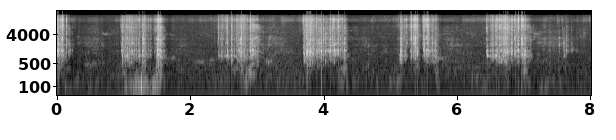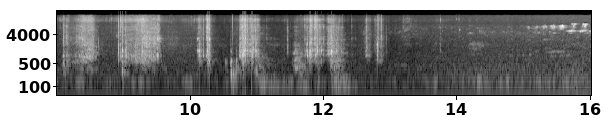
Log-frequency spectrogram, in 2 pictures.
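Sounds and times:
hands digging in dry sand: 0:00.9 - 0:04.5, 0:05.1 - 0:13.0.

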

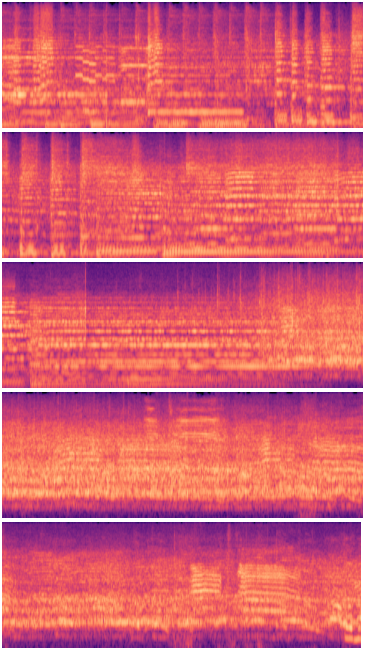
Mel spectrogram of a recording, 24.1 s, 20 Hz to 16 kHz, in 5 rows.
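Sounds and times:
audience cheering and screaming: 0:12.1 - 0:24.0.

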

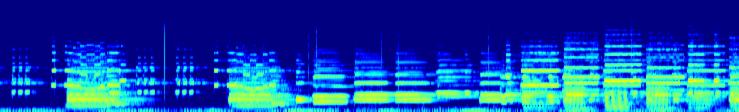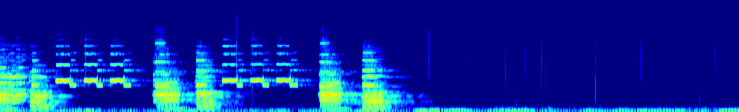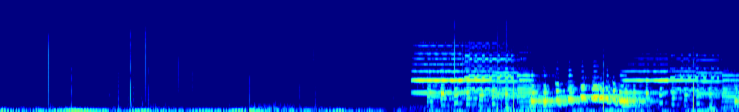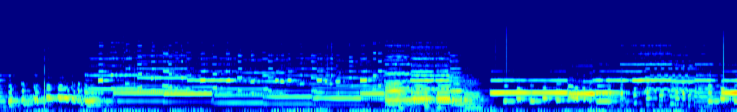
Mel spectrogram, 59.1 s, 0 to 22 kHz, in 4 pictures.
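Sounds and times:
record surface crackle: 0:00.0 - 0:59.0
wind ensemble chords: 0:37.9 - 0:48.7.

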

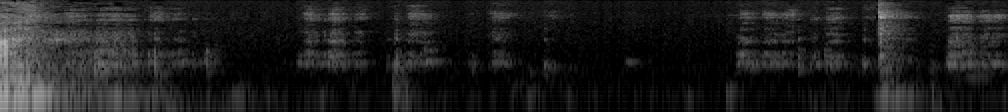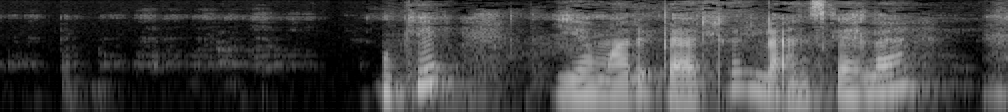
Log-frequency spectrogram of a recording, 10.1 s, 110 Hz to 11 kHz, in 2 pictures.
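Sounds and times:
marker pen scratching on whiteboard: 0:00.0 - 0:02.9, 0:03.6 - 0:07.2.

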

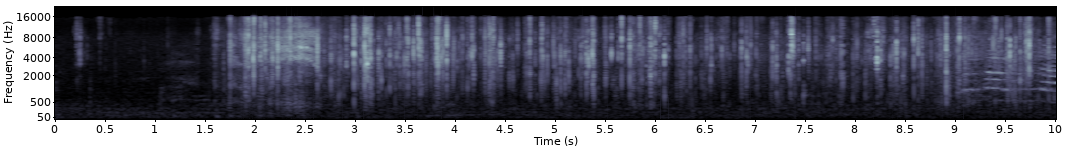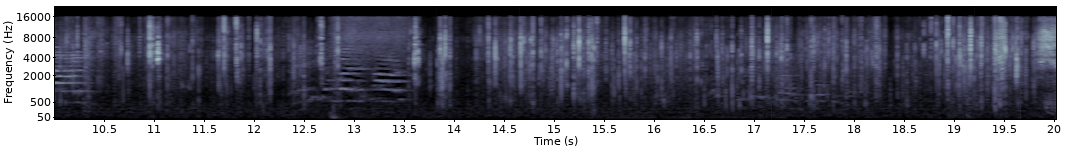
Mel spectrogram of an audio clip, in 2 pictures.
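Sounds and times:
plastic bag crinkling: 0:01.6 - 0:20.0.

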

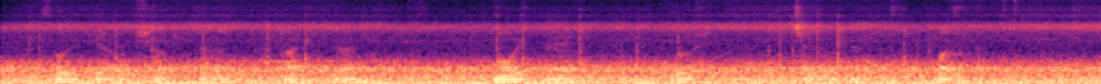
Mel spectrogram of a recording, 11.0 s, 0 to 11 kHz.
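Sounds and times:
fan or air conditioner hum: 0:00.0 - 0:11.0
murmur of a voice: 0:00.4 - 0:10.1.

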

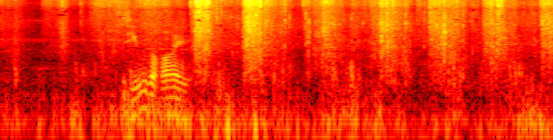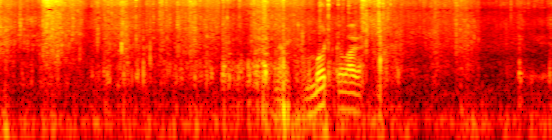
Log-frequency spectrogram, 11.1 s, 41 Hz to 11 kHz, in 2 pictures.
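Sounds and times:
footsteps through dry grass: 0:00.0 - 0:11.0
low microphone rumble: 0:00.0 - 0:11.0.

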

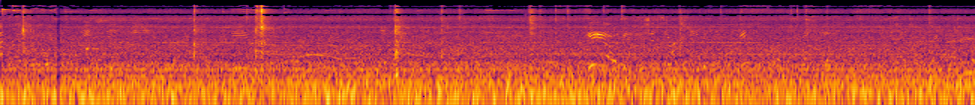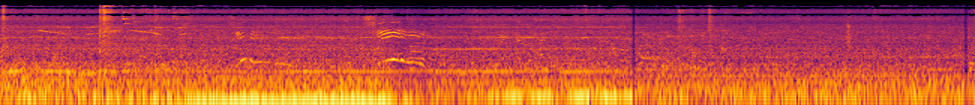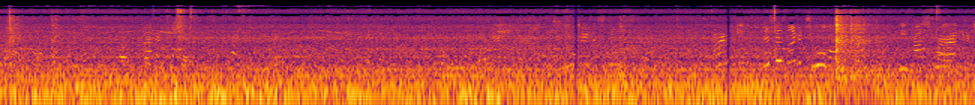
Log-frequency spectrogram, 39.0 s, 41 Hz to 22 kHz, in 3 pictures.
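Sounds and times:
diesel engine running: 0:00.0 - 0:39.0.

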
